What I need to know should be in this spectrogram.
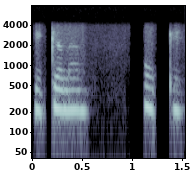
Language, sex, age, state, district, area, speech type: Hindi, female, 18-30, Madhya Pradesh, Betul, rural, conversation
